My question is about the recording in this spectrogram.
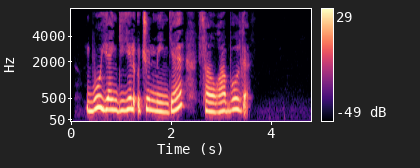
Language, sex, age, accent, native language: Uzbek, female, 12-17, Qoraqalpog'iston, Uzbek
